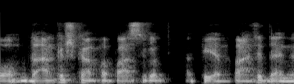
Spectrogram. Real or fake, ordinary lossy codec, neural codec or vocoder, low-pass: fake; AAC, 32 kbps; codec, 16 kHz, 4 kbps, FreqCodec, larger model; 7.2 kHz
